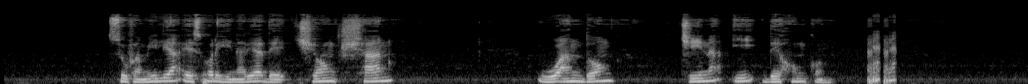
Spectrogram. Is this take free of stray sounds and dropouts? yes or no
no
